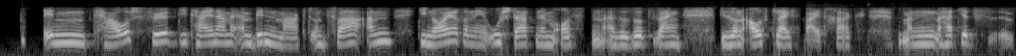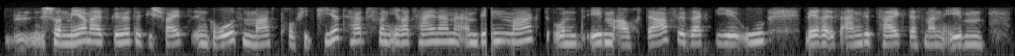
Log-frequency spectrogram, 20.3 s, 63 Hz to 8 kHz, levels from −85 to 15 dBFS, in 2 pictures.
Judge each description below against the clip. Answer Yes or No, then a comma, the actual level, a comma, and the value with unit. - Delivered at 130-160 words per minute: Yes, average, 155 wpm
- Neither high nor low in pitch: No, high, 200 Hz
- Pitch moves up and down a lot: No, average, 3.0 semitones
